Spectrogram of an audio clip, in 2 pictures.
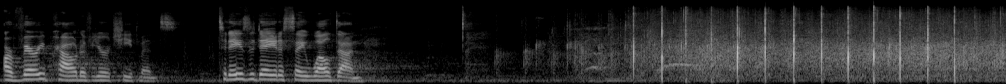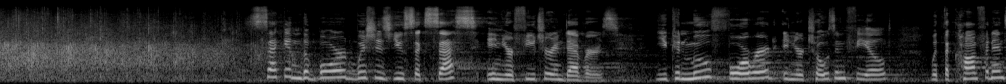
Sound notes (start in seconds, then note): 8.8 applause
